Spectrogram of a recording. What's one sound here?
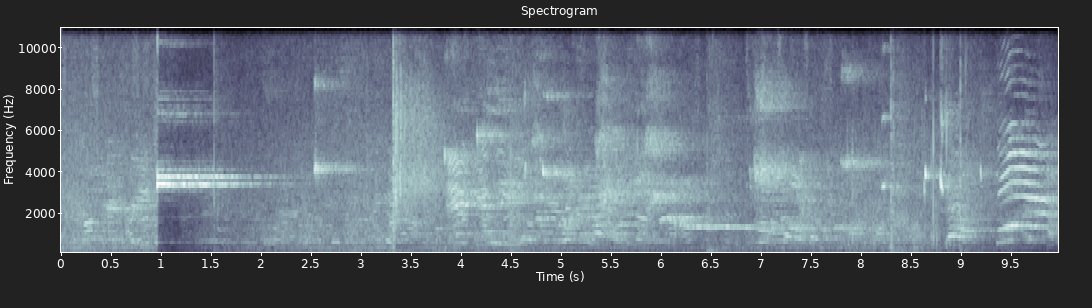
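A volleyball is struck with a sharp smack.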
